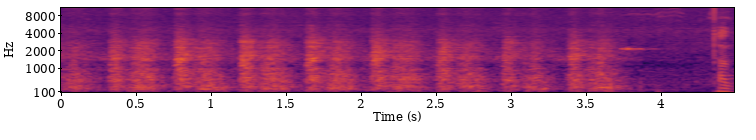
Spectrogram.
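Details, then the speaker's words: Fetal heartbeat on Doppler during early-pregnancy ultrasound at 7 weeks 1 day: fast, regular whooshing beats at 135 per minute, within the normal 120–160 range, with no arrhythmia. "조직적으로 들리고 있어요 빨리 들리는 것은 원래 트 아들은 얼음도 부터 2배 정도 이상 빨리 들려요"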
